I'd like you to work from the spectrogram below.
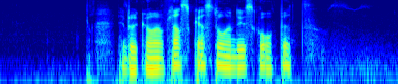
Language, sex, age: Swedish, male, 34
